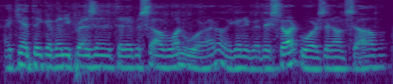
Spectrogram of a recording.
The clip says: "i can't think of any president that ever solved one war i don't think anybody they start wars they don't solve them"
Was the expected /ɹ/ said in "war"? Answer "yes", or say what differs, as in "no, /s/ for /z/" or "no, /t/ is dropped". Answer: yes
